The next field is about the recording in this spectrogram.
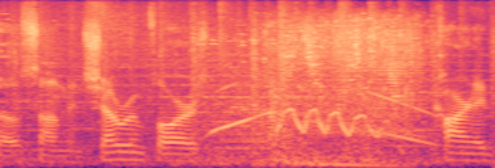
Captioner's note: siren wailing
